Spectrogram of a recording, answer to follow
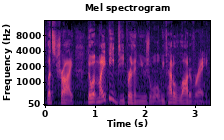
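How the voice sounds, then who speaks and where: A man's voice: on the low side, expressive, fairly quick, sharp tone, exaggerated voice. A man playing a friendly, easygoing walking tour guide and history buff in an audio drama, casual and good-natured. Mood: informative.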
